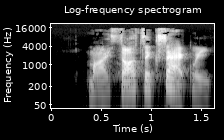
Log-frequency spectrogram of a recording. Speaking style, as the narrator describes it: Zhuge Ke replied

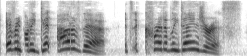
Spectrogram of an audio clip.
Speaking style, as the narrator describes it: I should like to yell

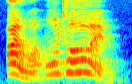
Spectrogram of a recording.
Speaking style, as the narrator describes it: cried another

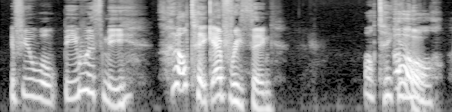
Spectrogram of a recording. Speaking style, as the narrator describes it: goes limp and begins sobbing once more and says

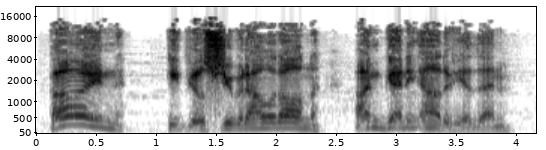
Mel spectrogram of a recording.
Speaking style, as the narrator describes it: he snarled back

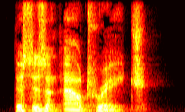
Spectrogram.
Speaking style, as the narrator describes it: thundered Stilton, as soon as he had recovered a little from his primary surprise

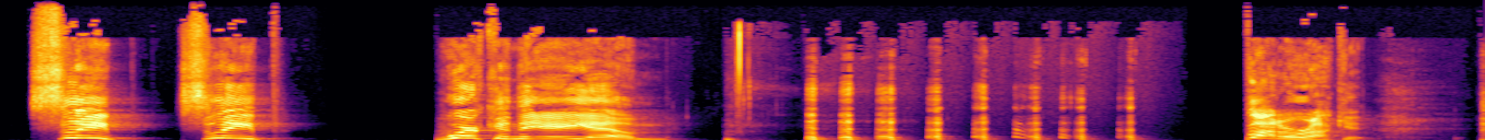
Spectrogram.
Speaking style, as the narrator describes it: his final yells were

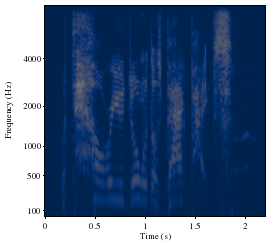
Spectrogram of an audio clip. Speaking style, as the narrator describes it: he's going to whisper

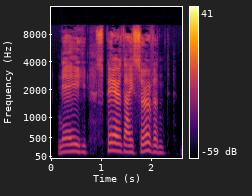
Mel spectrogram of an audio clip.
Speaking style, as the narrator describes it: begged the green-kilted courier, raising sweaty, imploring hands

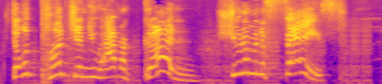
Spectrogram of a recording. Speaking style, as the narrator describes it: Lillian is going to yell

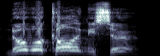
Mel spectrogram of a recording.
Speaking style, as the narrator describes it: he bellowed

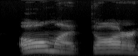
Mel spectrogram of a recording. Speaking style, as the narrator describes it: he cried out

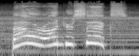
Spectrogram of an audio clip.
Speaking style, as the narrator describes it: Marie shouted

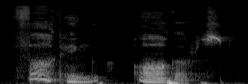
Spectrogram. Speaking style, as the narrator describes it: said wearily

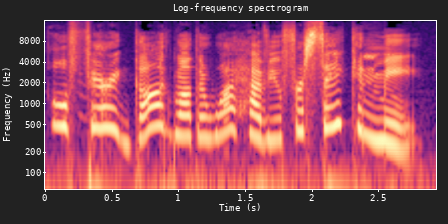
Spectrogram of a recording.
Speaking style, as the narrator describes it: She squealed

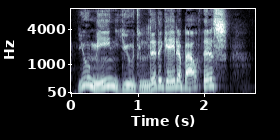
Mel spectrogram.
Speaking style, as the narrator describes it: the lawyer demanded

